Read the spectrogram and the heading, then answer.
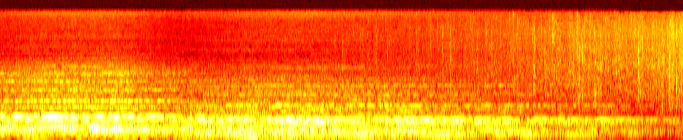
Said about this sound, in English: The morning rain clattered on the forest canopy and streamed between the leaves onto a muddy ground.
